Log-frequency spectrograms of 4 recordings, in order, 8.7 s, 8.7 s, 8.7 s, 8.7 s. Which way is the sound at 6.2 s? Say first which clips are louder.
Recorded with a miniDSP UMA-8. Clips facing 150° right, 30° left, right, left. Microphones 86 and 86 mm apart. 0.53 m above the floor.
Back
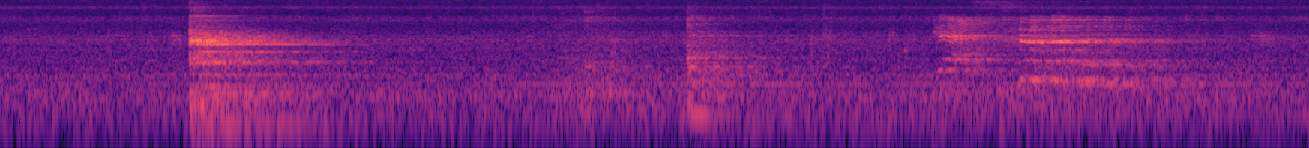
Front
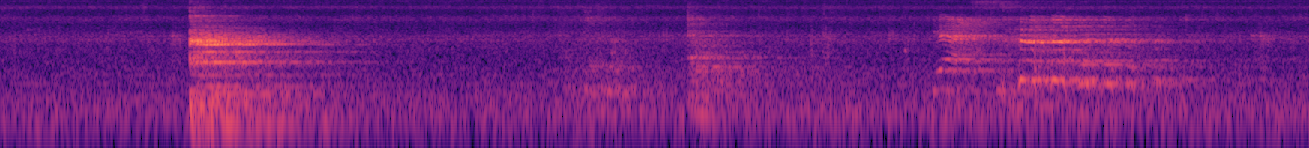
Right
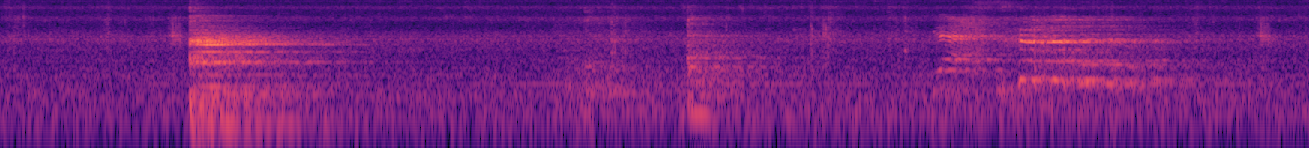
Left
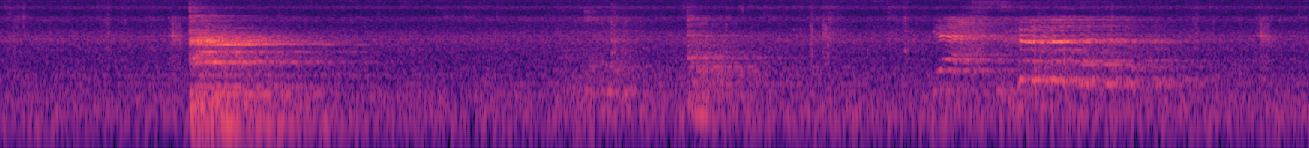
Even, even; 15° right.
